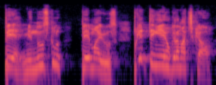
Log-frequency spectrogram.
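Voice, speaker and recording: A man with a Brazilian Portuguese accent preaching a sermon to a congregation, animated and often asking them questions. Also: sits high, brisk. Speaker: apostle preaching. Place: church service.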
